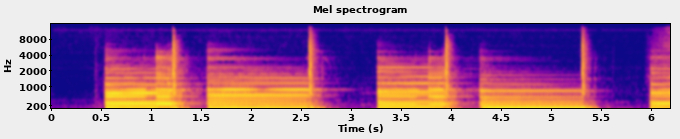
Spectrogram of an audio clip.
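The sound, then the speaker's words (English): A pop track plays clearly, with bright sustained synth chords arriving in rhythmic blocks separated by brief gaps and sharp accents, no talking over it. “Well, listen to a song when we come back.”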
